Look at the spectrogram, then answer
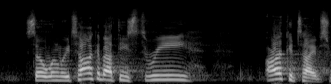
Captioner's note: none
